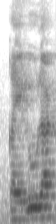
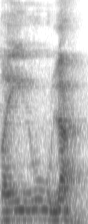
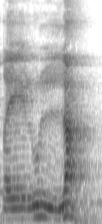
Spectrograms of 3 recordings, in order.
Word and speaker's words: قیلولہ: پہلے توجہ کرتے ہیں۔ لوگ اس کو بولتے ہیں قیلولہ، عبداللہ کی طرح، قیلولہ کہ بھائی قیلولہ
